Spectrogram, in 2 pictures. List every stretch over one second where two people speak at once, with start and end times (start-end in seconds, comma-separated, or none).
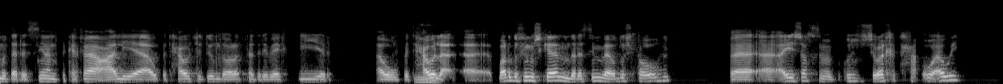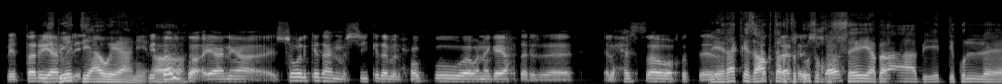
17.1-18.6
